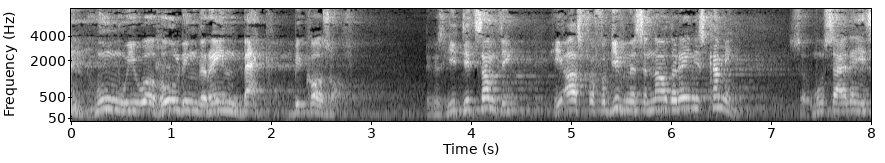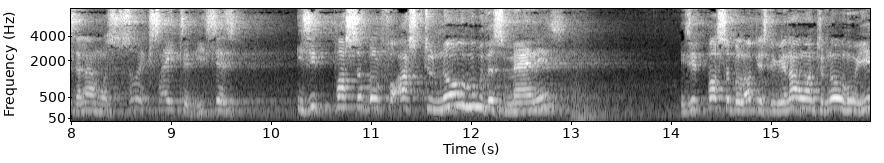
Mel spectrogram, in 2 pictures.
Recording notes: Jumuah Lecture from masjid Al Falaah Harare, Zimbabwe.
